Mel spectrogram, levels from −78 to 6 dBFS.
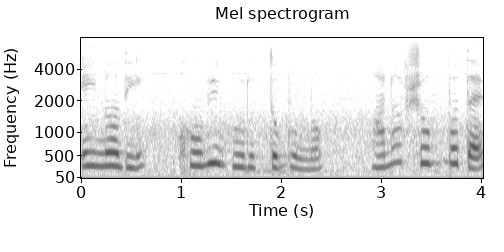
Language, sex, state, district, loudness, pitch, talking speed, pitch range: Bengali, female, West Bengal, Jalpaiguri, -34 LUFS, 270 Hz, 90 wpm, 250-330 Hz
